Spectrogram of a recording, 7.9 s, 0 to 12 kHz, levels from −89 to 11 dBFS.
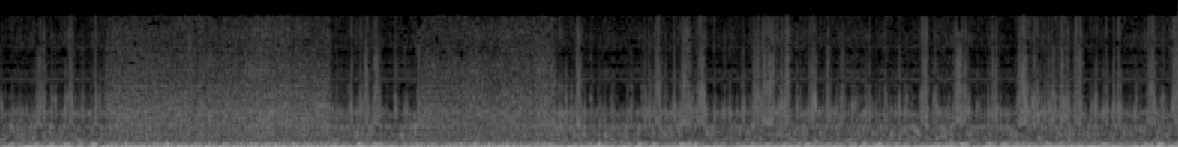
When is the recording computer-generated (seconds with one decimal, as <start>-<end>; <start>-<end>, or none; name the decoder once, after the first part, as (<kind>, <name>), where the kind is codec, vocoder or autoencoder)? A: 0.0-0.7 (vocoder, BigVGAN v2); 2.2-2.8; 3.7-7.9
